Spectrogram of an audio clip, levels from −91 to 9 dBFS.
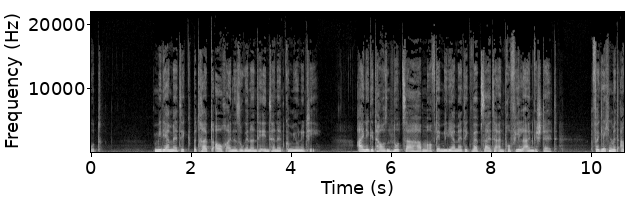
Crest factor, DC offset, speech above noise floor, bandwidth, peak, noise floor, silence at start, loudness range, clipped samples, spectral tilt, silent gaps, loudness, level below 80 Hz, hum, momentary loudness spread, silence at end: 14 dB; under 0.1%; 34 dB; 18.5 kHz; -2 dBFS; -49 dBFS; 0 s; 2 LU; under 0.1%; -6.5 dB/octave; none; -16 LUFS; -42 dBFS; none; 8 LU; 0 s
